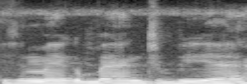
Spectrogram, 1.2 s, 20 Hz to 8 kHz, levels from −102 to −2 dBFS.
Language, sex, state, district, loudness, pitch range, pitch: Hindi, male, Uttar Pradesh, Shamli, -13 LUFS, 130-135 Hz, 130 Hz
